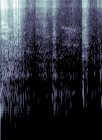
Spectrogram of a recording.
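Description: Faint rustling handling noise, with a single light click about a second and a half in, in a quiet small room.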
